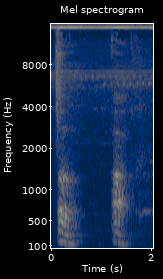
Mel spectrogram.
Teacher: तो स्वर की बात करें तो कंठ से हमें मिलता है अ और आ। आप उच्चारित करके देख सकते हैं, अ, आ, यानी कि हमारे कंठ से निकल रहा है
